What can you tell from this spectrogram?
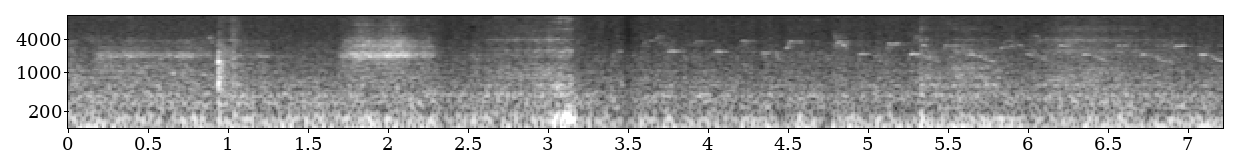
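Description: Quiet room with a few soft breathy hisses from a person breathing out, the clearest about two seconds in, and a faint click about a second in.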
